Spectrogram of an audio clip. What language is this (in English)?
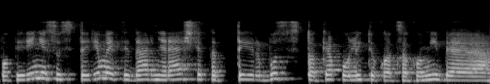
Lithuanian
